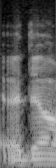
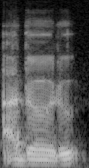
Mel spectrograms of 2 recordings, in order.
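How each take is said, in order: First: The name is said with an English pronunciation. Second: The name is said with a Japanese pronunciation. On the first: "Adore en anglais" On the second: "Adoru en japonais"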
